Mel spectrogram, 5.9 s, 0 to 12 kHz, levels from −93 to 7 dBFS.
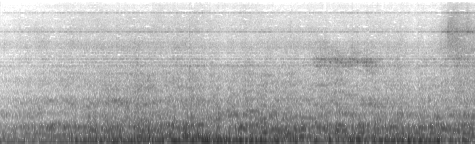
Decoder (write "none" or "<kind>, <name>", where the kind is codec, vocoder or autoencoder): codec, SNAC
